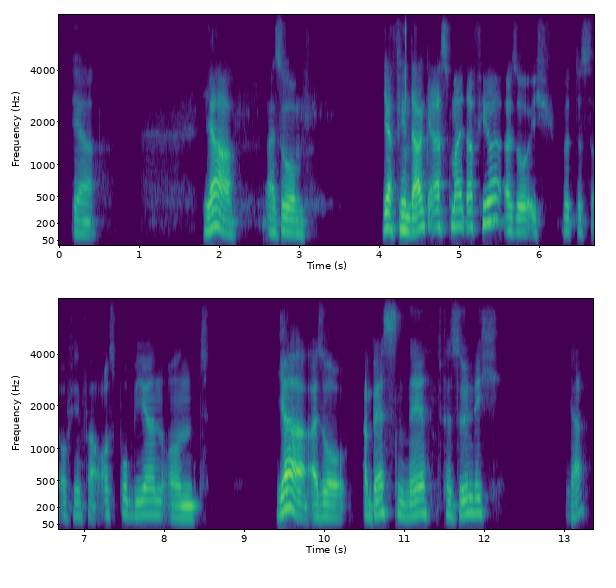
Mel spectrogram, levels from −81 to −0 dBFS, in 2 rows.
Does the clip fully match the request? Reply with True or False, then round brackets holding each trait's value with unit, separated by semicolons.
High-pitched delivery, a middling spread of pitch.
False (130 Hz; 4.1 semitones)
